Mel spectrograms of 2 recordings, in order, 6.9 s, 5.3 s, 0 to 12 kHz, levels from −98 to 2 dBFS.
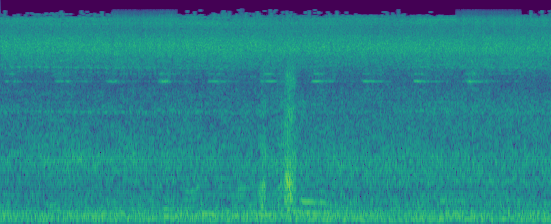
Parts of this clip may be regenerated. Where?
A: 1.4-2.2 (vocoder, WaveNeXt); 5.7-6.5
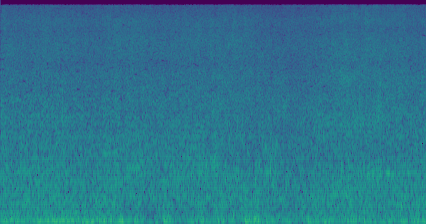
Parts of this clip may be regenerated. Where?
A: 2.6-3.7 (codec, HILCodec); 4.2-4.8

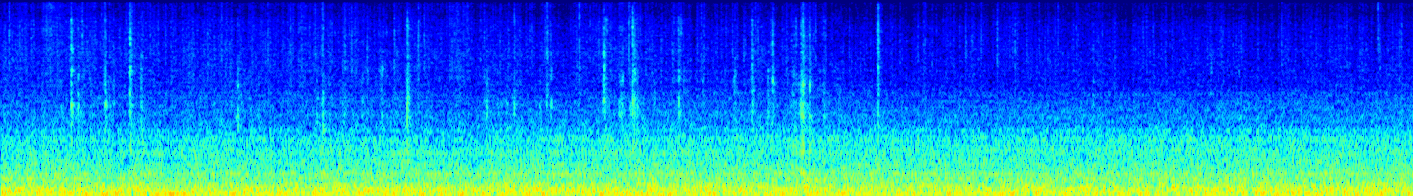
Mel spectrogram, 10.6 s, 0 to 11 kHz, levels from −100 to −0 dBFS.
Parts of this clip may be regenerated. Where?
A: 0.0-10.6 (vocoder, Vocos)

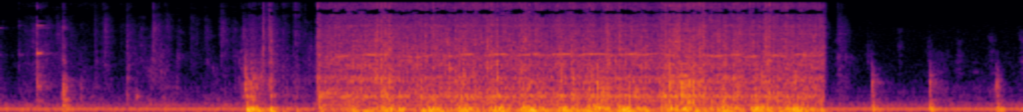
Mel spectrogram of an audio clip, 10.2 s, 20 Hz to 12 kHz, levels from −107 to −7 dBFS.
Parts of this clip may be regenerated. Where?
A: none

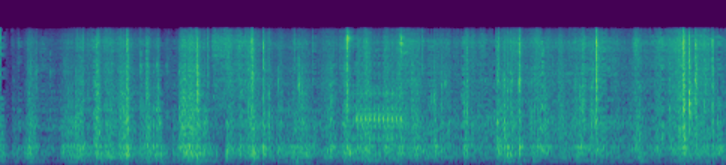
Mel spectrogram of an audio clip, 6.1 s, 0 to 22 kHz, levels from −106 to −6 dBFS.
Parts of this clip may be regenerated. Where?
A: 0.6-2.1 (vocoder, BigVGAN v2); 3.6-4.7

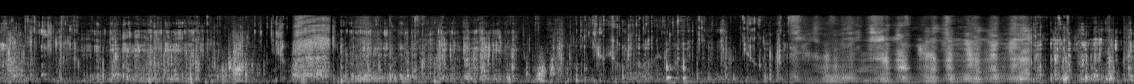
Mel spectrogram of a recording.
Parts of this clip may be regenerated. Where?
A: 7.9-10.3 (vocoder, WaveNeXt)

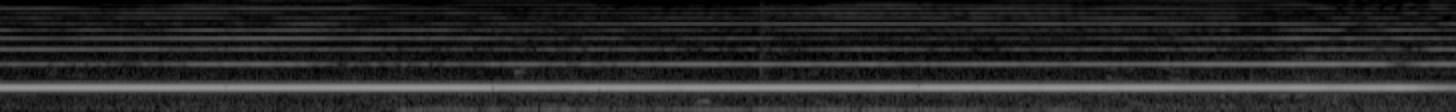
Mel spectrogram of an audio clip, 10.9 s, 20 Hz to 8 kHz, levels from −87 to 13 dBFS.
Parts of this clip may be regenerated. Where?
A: none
